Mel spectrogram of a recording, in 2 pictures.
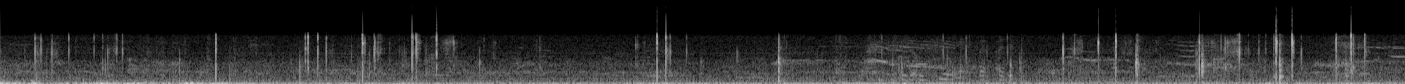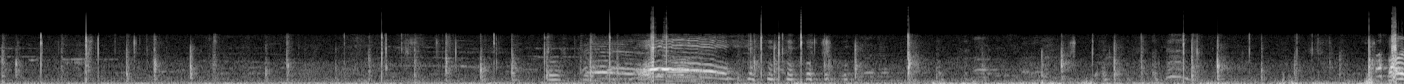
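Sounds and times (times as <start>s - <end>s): footsteps on stone stairs: 11.0s - 20.4s, 24.4s - 28.0s.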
